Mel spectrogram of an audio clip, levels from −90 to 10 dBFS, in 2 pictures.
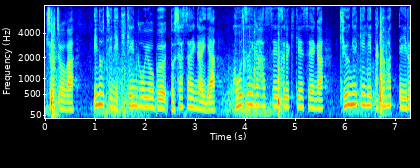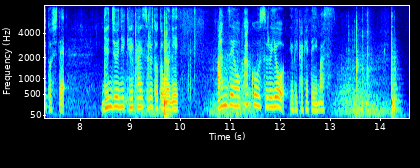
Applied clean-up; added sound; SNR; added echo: none; Drawer open or close / Wood; 6 dB; none.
